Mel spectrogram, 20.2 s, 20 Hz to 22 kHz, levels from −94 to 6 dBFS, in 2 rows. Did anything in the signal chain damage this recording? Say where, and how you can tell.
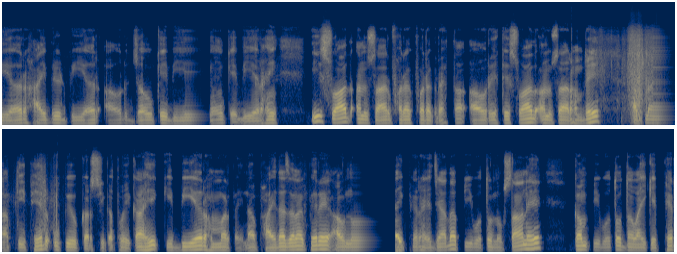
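Yes. At 2.75–3.14 s, 9.78–10.11 s and 15.37–16.01 s the speech breaks off and its last sound is stretched into a fading buzz for about 0.36 s, 0.32 s and 0.62 s. In the third, the fill dies into roughly 0.23 s of silence. Speech resumes with the lost stretch simply gone. The stage is the network, likely a long network dropout concealed by the receiver. A spectrogram shows smeared, fading horizontal bands instead of speech structure, and the waveform shows a shrinking, repetitive envelope.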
